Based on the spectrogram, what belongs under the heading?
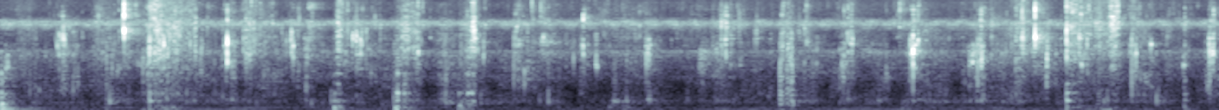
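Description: A person chewing a rice meal close to the microphone: irregular wet mouth clicks and smacks, with a few soft low thumps.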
